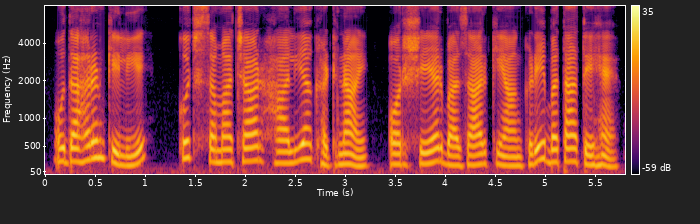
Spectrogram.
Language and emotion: Hindi, neutral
